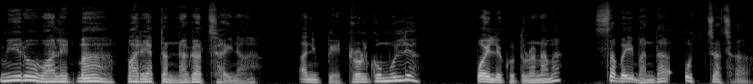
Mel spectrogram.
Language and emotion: Nepali, sad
